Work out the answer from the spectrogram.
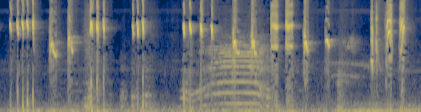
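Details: Brown-throated sunbird in 'gacor' song full of varied fills, recorded for luring: dense high chips and ticks, with a buzzy descending trill midway, and a low hum beneath.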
